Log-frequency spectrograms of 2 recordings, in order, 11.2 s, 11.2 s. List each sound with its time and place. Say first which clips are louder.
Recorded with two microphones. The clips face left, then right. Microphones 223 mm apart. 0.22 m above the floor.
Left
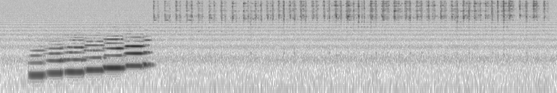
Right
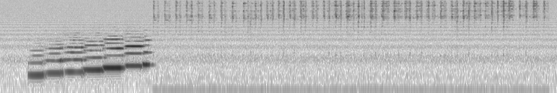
0.6 s a flute: right 1 dB; 35° right (ahead or behind), 8 m
3.1 s keys jangling: even; 80° right, 6 m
